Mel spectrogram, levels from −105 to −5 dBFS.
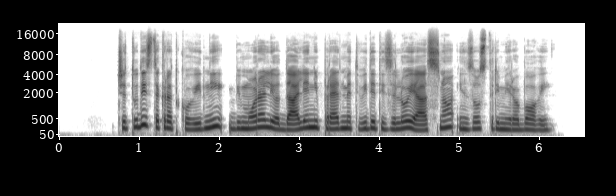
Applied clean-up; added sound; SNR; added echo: neural mask model Resemble Enhance denoiser.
